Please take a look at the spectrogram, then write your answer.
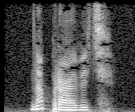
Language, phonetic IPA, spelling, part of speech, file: Russian, [nɐˈpravʲɪtʲ], направить, verb, Ru-направить.ogg
- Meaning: 1. to direct 2. to turn, to aim, to level, to point 3. to refer, to send, to assign, to detach 4. to sharpen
